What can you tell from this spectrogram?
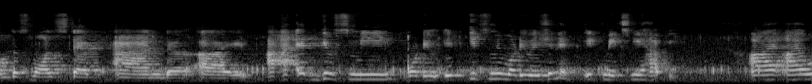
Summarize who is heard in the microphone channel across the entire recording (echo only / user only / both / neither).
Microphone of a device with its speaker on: echo only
